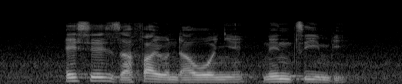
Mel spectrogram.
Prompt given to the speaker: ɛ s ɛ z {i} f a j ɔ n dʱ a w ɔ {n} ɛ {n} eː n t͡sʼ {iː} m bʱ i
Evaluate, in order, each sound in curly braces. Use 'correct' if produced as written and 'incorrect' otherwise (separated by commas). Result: incorrect, incorrect, correct, correct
